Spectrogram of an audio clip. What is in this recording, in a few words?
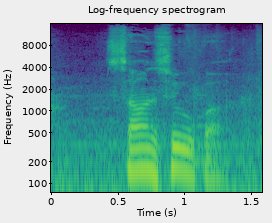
leaf, Mokilese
